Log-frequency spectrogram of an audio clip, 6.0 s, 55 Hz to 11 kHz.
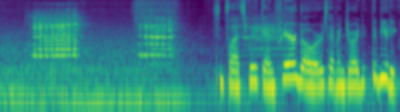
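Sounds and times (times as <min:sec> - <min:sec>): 
low steady hum of barn noise: 0:00.0 - 0:05.9
prize goat bleating while being bathed in a breezy barn: 0:00.4 - 0:01.4, 0:02.0 - 0:02.8, 0:03.5 - 0:04.4
speech: 0:03.3 - 0:05.9.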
